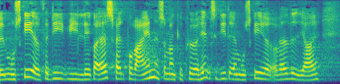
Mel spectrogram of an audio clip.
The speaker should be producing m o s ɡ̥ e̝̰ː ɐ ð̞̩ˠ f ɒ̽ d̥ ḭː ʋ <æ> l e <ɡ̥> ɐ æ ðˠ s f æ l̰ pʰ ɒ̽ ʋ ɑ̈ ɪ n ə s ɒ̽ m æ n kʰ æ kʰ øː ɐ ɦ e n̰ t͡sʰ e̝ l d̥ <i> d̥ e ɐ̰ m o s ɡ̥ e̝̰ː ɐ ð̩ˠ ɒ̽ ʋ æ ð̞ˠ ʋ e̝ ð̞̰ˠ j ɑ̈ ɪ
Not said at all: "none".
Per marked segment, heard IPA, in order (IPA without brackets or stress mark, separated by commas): i, ɡ̥, i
